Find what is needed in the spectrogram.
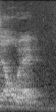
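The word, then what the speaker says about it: Eluay: This isn't the Elway we know in Colorado. This is a different Elway. It's spelled a little differently, E-L-U-A-Y. Thais Elway, also from guerrilla foundations.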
